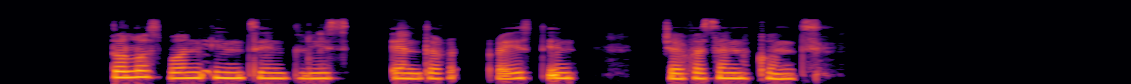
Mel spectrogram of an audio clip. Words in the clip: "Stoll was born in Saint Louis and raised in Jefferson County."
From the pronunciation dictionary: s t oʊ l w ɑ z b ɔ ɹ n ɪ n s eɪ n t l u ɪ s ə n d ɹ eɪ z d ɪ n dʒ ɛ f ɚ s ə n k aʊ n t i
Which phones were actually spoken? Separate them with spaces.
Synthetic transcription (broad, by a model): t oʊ l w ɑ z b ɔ n ɪ n s eɪ n t l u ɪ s ə n d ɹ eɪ s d ɪ n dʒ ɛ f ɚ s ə n k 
